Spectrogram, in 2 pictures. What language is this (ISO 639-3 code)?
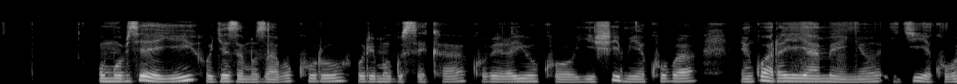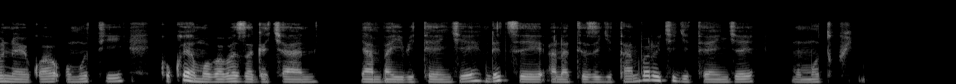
kin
